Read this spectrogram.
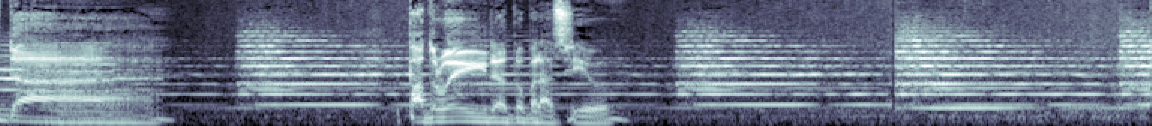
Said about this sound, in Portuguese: Momento que toca o sino da catedral de Nossa Senhora Aparecida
